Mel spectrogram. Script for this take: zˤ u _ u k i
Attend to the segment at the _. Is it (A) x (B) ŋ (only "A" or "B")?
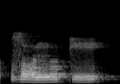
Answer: B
